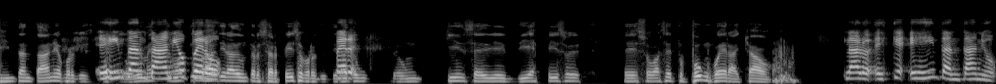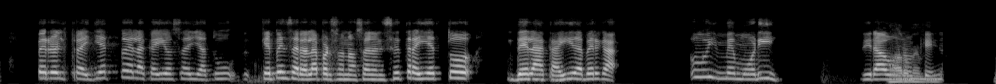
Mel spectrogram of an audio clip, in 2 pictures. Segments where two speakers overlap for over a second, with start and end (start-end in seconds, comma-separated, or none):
0.9-2.2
